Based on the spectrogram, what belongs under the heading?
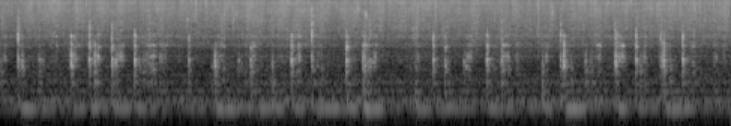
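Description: Chopped ginger, garlic, green chilli, onion and capsicum sizzling in hot oil in a nonstick kadhai. A spatula stirs and scrapes them, knocking lightly against the pan several times a second.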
